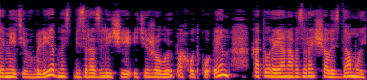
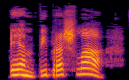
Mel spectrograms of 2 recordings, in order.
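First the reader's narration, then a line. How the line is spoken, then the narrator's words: Shouting. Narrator (Russian): закричала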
